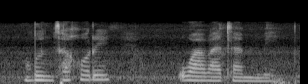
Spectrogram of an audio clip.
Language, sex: Tswana, female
